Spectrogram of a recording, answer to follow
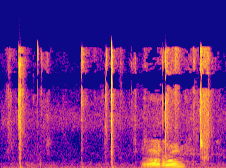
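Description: Grape-harvest hand shears snipping, two sharp clicks about a second apart; a brief voice sounds near the end.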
